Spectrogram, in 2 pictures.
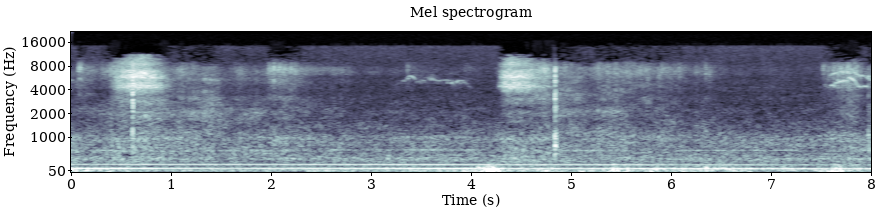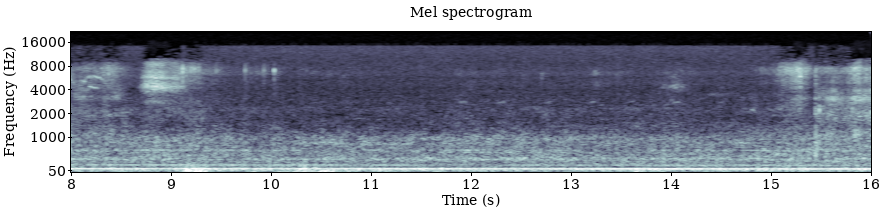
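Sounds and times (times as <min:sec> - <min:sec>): low motor hum: 0:00.0 - 0:16.0
bird chirps: 0:03.2 - 0:04.7, 0:07.6 - 0:09.1.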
